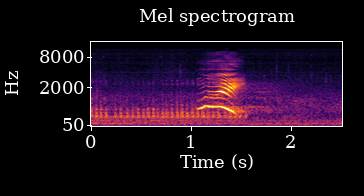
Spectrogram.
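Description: A young woman shouts outdoors.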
